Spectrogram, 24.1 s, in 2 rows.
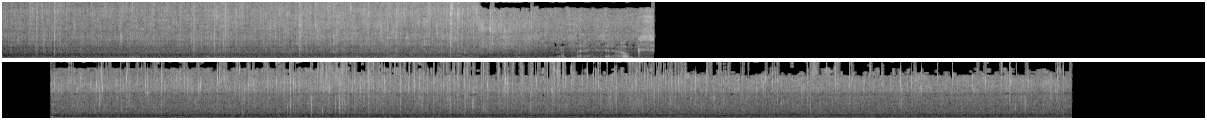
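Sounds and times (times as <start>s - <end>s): small crackles and pops: 0.0s - 5.3s, 12.6s - 22.8s
vegetables sizzling in a skillet: 0.0s - 6.5s, 12.5s - 22.8s.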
